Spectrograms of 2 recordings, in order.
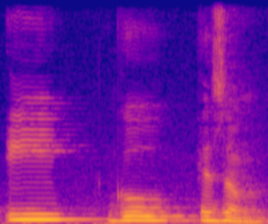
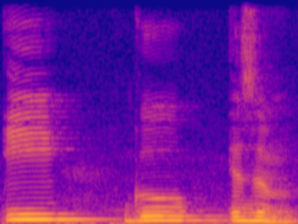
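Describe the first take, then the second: The two takes are said the same way.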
